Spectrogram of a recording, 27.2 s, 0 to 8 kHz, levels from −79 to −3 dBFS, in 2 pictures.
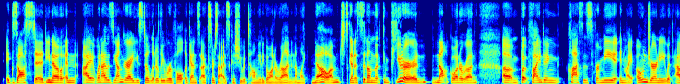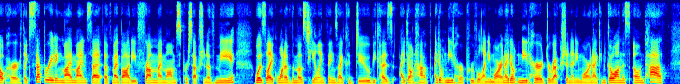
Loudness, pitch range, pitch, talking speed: -18 LUFS, 170-195 Hz, 180 Hz, 230 wpm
